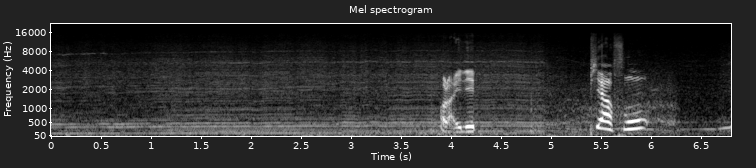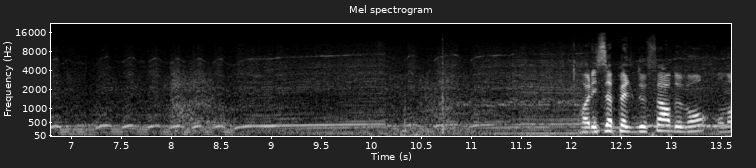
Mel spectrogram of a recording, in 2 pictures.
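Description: A racing car engine roars at high speed and shifts gears.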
